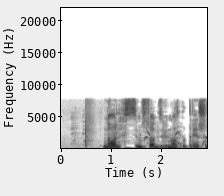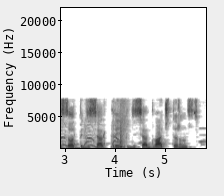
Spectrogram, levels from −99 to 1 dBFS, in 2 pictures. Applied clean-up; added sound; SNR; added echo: classical method Wiener filter.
